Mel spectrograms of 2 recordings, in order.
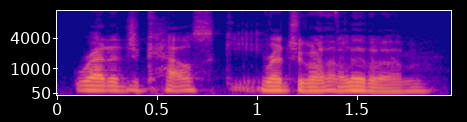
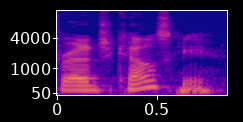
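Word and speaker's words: Ratajkowski: the movie than Emily ratajikowski Reddit I think as you say I think you just say ranikowski I think it's ratajikowski ratajikowski there's a j right there yeah everybody got to be silent r-a-t-a-j-k-o-w-s-k-i ask Google how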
